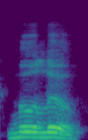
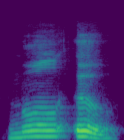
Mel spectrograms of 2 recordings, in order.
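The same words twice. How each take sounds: First: The two syllables run together smoothly. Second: A throat catch separates the two syllables. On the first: The speaker calls it wrong. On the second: The speaker calls it right.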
